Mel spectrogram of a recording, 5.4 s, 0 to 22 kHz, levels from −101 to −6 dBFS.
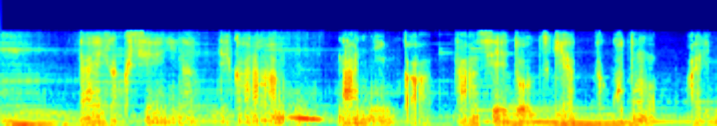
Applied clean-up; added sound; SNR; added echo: neural separator model SepFormer DNS4.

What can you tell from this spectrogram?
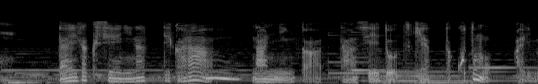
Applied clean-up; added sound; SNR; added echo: none; none; none; none.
